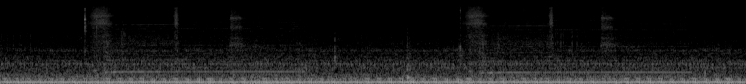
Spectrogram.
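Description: A crane's motor whines as its arm swings.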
